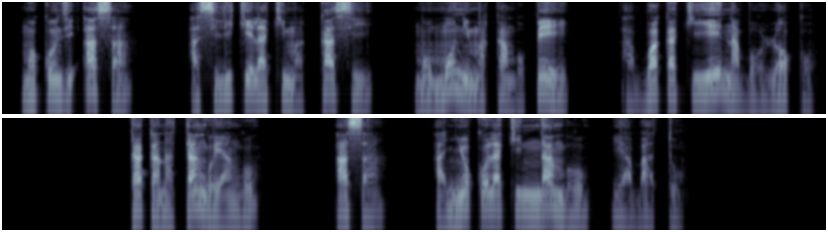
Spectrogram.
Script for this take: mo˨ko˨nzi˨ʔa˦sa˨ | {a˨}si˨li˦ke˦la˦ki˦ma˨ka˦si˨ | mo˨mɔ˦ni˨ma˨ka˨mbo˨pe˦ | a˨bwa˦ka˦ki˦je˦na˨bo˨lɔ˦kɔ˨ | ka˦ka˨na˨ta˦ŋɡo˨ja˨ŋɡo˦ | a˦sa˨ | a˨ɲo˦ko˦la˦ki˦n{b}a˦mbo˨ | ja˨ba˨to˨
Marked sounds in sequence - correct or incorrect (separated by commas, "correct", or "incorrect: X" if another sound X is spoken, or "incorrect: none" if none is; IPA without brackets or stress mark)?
correct, incorrect: d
